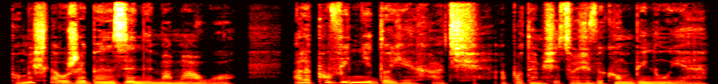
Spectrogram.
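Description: An audiobook narrator reading a story in a steady, measured way. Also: mid-range voice, gravelly, slightly rough, dry recording, clean studio sound. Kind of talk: scripted narration.

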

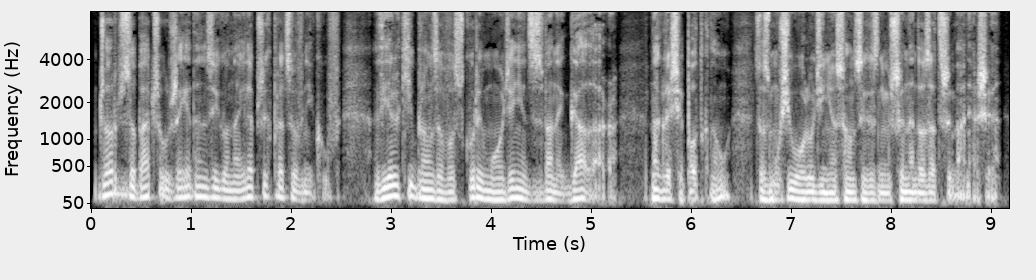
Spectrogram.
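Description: A man reading a historical novel as an audiobook in a steady, measured way. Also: low voice, husky, no echo, clean studio sound. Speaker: narrator. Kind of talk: audiobook narration.

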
